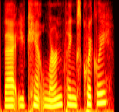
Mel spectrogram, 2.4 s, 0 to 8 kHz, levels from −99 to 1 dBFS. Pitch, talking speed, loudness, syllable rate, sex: 200 Hz, 150 wpm, -19 LUFS, 3.4 syllables/s, female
